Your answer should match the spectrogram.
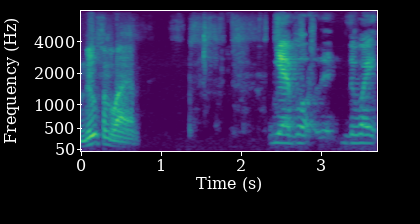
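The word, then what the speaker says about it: Newfoundland: new phone land uh it's not called New Found land it's called new land yeah but the way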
